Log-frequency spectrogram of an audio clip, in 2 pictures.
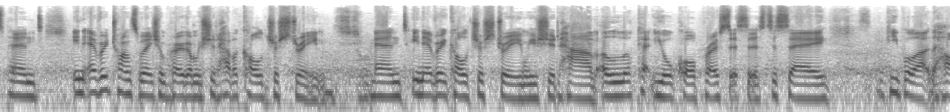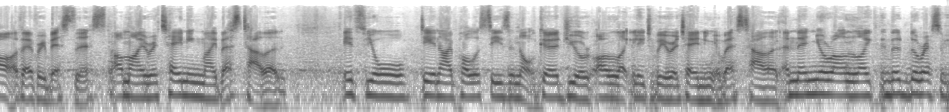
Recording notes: In this podcast episode live from FinTech Connect 2023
